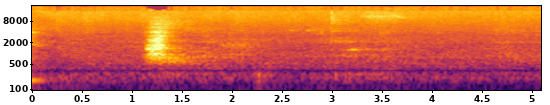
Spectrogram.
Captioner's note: Hannah sighs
